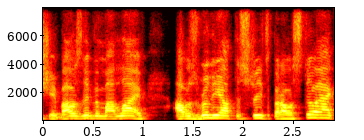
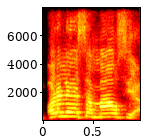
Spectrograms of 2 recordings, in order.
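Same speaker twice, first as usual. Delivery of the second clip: Chicano greeting; 9 semitones higher, faster than usual. Retold or imitated. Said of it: "her prima was esa mousy".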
